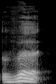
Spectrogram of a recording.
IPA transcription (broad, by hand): β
